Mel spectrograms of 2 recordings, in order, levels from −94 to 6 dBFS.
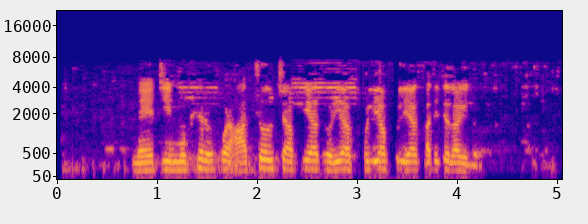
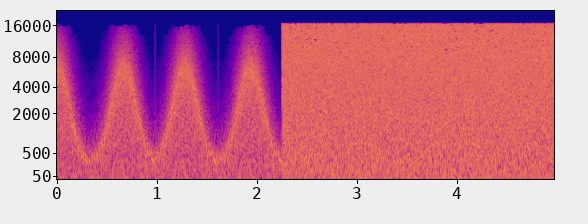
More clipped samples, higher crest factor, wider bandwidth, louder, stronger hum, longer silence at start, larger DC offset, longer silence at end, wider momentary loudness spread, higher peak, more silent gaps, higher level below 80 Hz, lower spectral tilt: neither; about the same, 14 dB vs 14 dB; second, 7.6 kHz vs 17 kHz; second, -15 LUFS vs -10 LUFS; neither; first, 0.5 s vs 0 s; neither; first, 0.8 s vs 0 s; second, 4 LU vs 12 LU; about the same, -2 dBFS vs 0 dBFS; neither; second, -56 dBFS vs -38 dBFS; first, -5 dB/octave vs 0 dB/octave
